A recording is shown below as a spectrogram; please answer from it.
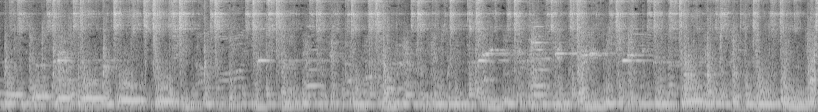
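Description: Balkan-style improvised music: a violin playing a quick melodic run that steps down and then climbs, over hand drums keeping a steady driving beat.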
